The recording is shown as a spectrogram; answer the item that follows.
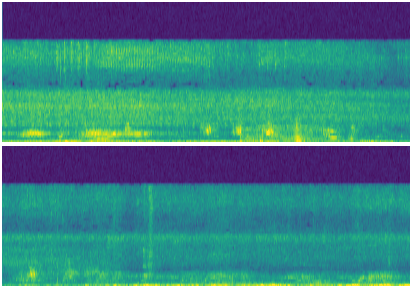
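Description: Canada geese and ducks making a few short, soft calls, mostly in the first second or so, followed by light scattered rustling.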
